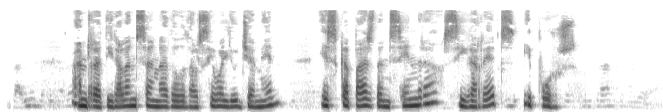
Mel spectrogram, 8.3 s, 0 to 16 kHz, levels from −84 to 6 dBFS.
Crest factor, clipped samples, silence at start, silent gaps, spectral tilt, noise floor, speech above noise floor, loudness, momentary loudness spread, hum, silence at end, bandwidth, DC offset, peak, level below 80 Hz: 18 dB; under 0.1%; 0.35 s; none; -5.5 dB/octave; -70 dBFS; 47 dB; -23 LUFS; 8 LU; none; 1.1 s; 11.5 kHz; under 0.1%; -6 dBFS; -72 dBFS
